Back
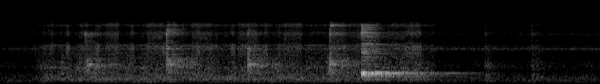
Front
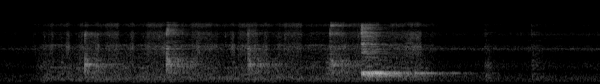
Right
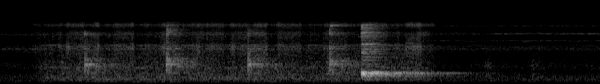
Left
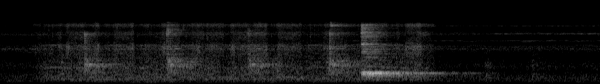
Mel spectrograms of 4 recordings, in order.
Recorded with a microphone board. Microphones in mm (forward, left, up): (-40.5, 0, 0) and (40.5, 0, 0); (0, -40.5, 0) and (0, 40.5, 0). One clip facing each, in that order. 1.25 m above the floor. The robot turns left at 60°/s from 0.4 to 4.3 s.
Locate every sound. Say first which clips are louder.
0.8 s a running tap: front 2 dB, right 2 dB; 20° right, 1.7 m; by 3.4 s 175° right, 1.7 m
3.6 s a cowbell: back 2 dB, right 1 dB; 125° right, 2.5 m; by 3.9 s 140° right, 2.5 m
